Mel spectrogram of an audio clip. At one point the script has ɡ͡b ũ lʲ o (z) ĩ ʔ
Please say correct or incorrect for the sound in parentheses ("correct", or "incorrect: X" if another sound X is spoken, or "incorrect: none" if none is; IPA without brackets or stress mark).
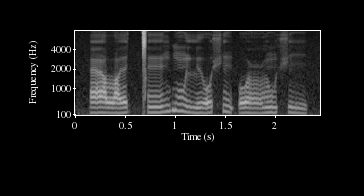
incorrect: ʃ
